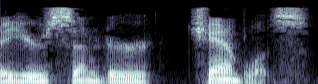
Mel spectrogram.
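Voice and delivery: usual speaking voice

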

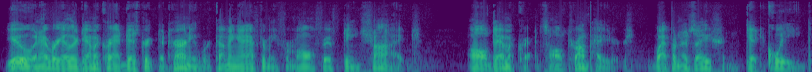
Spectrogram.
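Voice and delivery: low, muttered tough-guy movie impression; bad Humphrey Bogart. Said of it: "in my bad Bogart impression".

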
